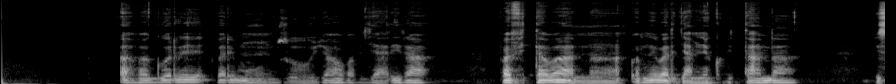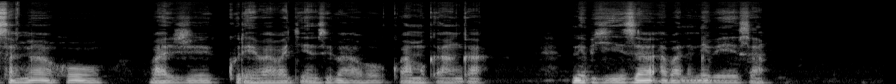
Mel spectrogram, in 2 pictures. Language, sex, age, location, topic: Kinyarwanda, female, 50+, Nyagatare, health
